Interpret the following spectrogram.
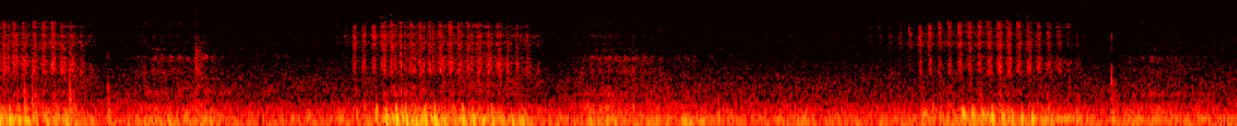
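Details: Black cat named Shin-chan deep asleep, giving a steady low purring rumble of breath with two louder, harsher snoring swells about three seconds apart.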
